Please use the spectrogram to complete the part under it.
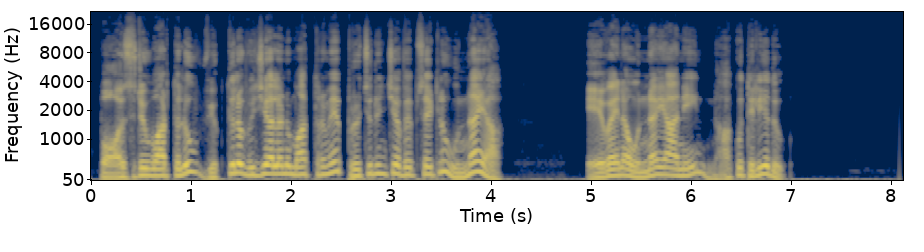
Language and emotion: Telugu, surprised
